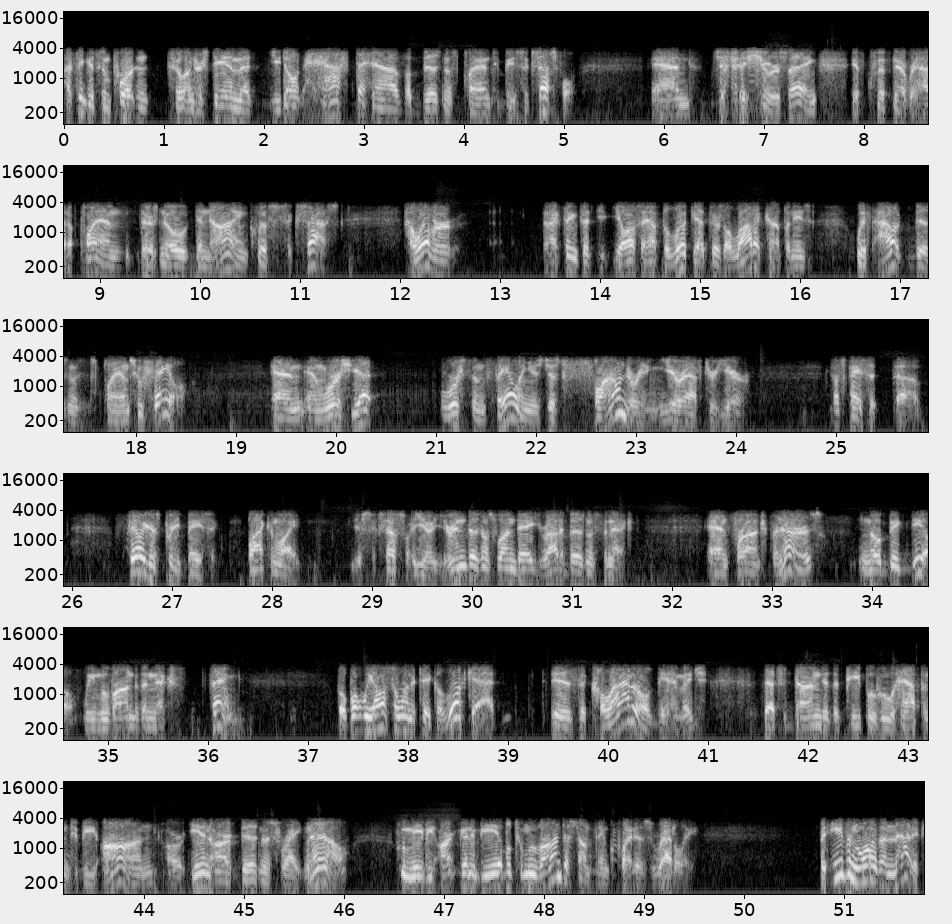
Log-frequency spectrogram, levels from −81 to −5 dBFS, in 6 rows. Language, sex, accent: English, male, American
